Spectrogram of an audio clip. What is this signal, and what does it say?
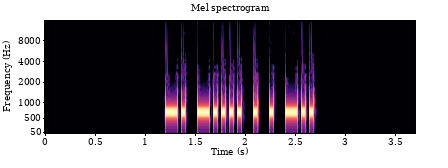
Morse code, heard as a keyed tone, about 30 wpm, 700 Hz. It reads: N6EED
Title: Call Signs - 30wpm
